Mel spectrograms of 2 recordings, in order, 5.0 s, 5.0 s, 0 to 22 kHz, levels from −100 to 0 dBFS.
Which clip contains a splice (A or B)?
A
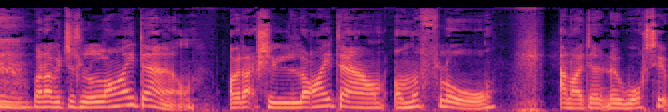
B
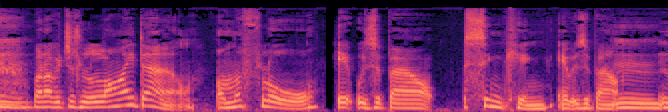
B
